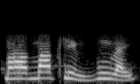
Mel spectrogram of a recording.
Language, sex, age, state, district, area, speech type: Bodo, female, 60+, Assam, Chirang, rural, conversation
